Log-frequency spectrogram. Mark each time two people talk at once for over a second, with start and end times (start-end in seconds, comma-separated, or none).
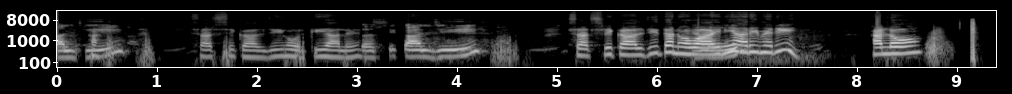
none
